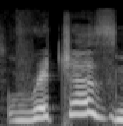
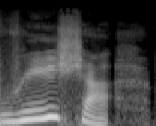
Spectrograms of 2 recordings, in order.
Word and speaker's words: Richa: Like, Richa's name is spelled R-I-C-H-A. – Right. – It's literally Richa, phonetically. And he kept being Risha over and over again.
